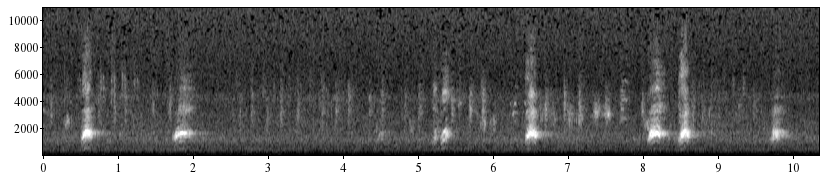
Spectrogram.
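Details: Night herons calling as they leave their roost, recorded at medium close range: short, harsh, barking single notes at irregular gaps, a few in close pairs, over a steady background hiss. Great reed warblers sound faintly behind.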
